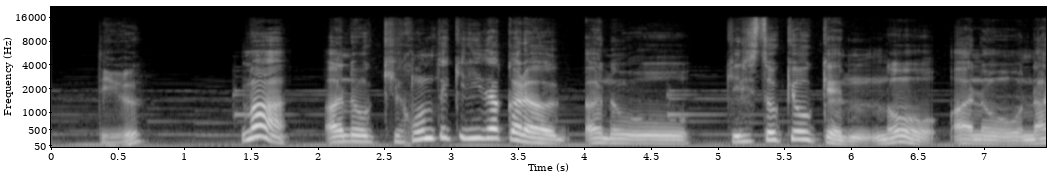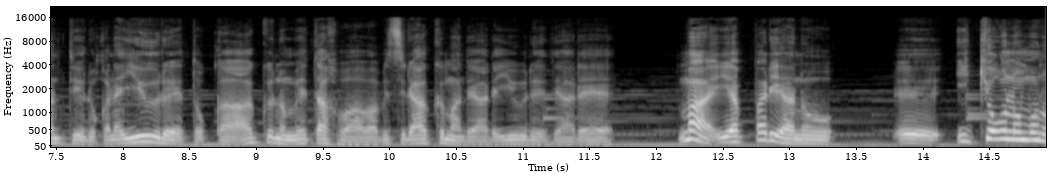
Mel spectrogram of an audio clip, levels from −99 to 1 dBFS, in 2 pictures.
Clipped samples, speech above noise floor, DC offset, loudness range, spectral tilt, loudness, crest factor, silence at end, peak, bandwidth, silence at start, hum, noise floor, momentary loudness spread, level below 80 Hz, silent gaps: under 0.1%; 27 dB; under 0.1%; 4 LU; -6.5 dB/octave; -23 LUFS; 18 dB; 0 s; -4 dBFS; 16 kHz; 0.2 s; none; -49 dBFS; 11 LU; -46 dBFS; none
